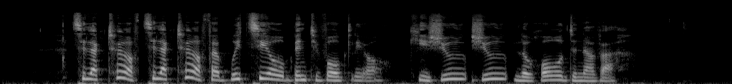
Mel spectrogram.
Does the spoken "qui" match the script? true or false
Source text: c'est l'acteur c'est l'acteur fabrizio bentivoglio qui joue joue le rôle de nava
true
